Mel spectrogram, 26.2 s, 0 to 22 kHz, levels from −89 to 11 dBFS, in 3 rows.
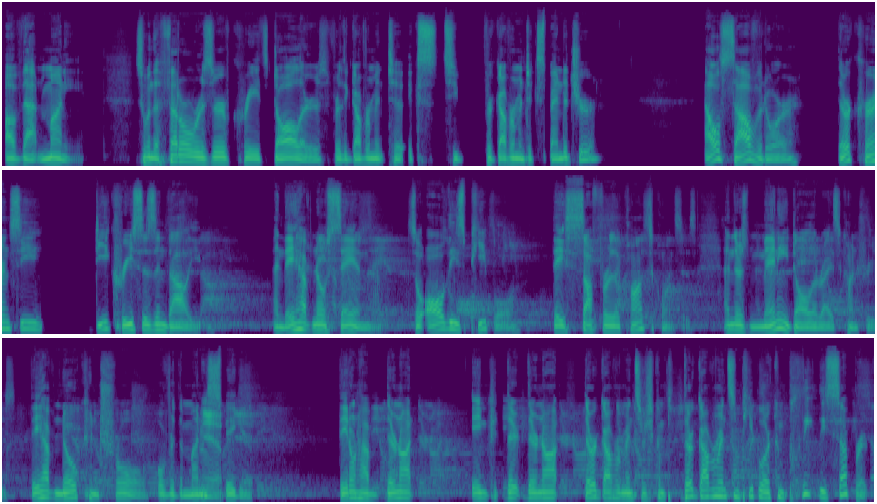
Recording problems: echo of what is said; faint; from 10 s on; 310 ms later, 20 dB below the speech

